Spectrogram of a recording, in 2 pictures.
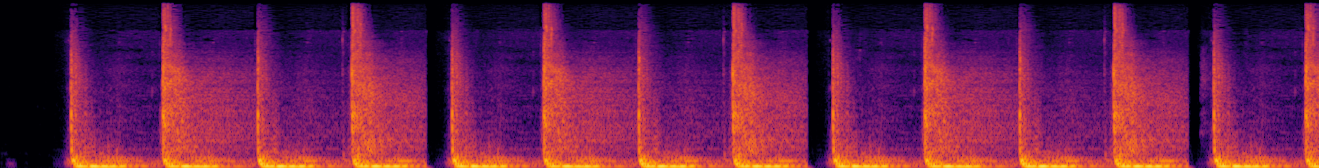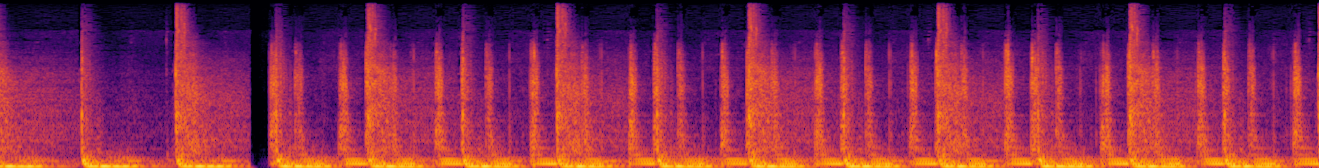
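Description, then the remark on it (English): A new theme song plays loud, driven by a steady, punchy drum beat over sustained tones. It gets busier and denser about halfway through, with no talking over it. “Um, okay, I have a new theme song. Do you want to hear it?”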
